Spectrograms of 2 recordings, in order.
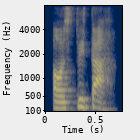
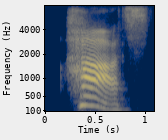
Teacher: The H sound is the glottal sound.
